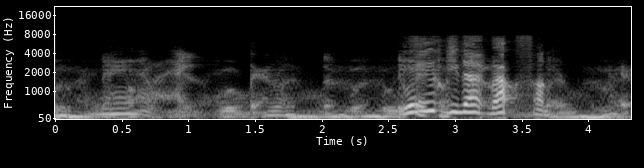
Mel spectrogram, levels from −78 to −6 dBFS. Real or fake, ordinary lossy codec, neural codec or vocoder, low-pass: fake; none; codec, 16 kHz, 0.5 kbps, FreqCodec, larger model; none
